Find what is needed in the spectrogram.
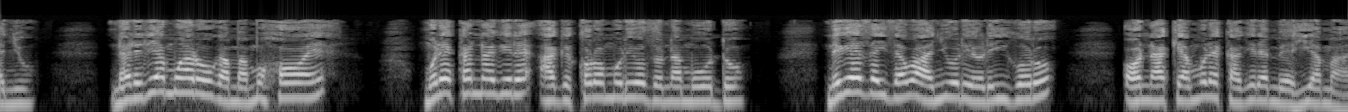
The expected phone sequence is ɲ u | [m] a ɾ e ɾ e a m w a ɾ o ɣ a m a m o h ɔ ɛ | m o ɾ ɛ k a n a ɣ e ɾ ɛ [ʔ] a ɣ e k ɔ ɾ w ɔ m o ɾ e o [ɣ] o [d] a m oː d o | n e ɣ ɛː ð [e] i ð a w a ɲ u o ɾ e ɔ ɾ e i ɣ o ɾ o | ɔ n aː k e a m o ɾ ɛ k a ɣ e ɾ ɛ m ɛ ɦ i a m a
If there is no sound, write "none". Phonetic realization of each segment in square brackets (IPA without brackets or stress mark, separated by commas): n, ʔ, ð, n, a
